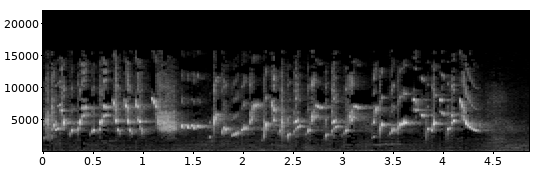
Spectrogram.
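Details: A continuous four-second outpouring of goldfinch song: rapid, liquid twittering with varied chirps, short trills and a buzzy note, ending abruptly into quiet.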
